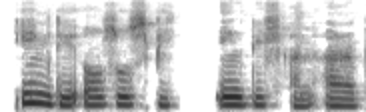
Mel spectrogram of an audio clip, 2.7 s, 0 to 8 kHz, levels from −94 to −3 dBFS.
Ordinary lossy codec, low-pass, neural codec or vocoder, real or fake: none; none; none; real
